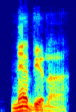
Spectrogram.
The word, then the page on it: nebula: British English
